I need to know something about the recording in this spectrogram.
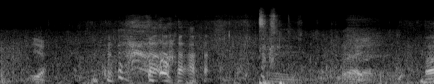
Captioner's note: everyone laughing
